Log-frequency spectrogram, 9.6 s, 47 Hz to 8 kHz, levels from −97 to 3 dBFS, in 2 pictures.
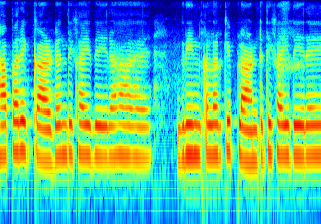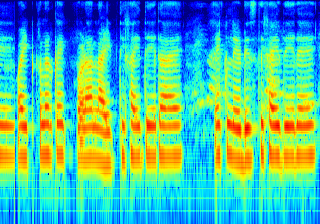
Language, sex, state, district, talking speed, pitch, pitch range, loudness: Hindi, female, Maharashtra, Nagpur, 200 wpm, 225 Hz, 220-230 Hz, -16 LUFS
